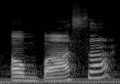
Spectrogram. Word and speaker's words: Ombassa: name is omasa what is how do you pronounce it o o omasa sophira beautiful name I mean I just I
